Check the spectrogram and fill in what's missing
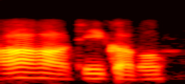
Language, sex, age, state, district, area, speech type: Sindhi, male, 18-30, Madhya Pradesh, Katni, urban, conversation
